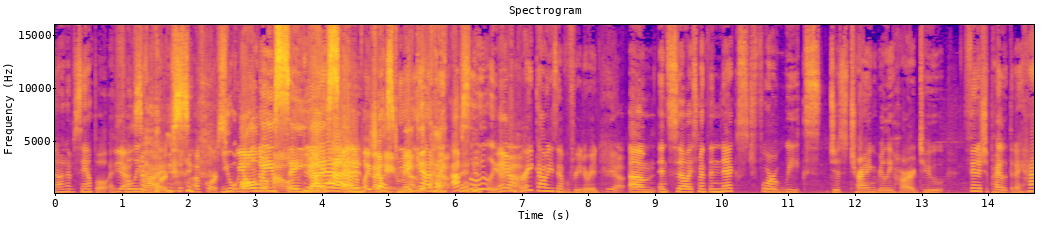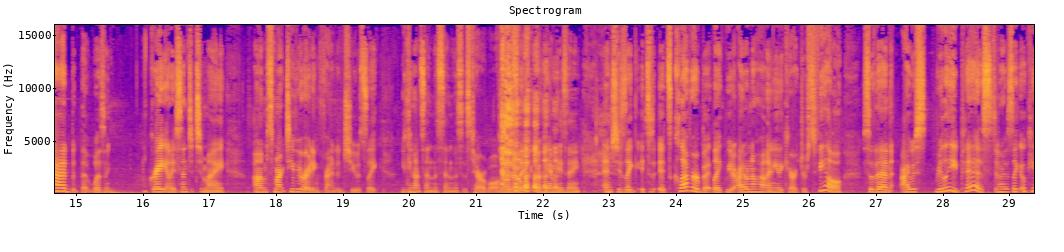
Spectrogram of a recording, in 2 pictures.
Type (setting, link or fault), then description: setting, busy venue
